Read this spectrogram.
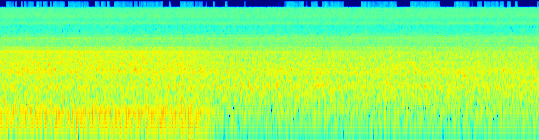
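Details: Outdoor AC compressor running: constant rough rushing drone with a gritty, regular churn under the fan noise; grinding noise, cause unclear.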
